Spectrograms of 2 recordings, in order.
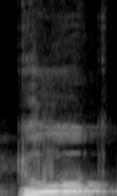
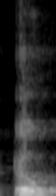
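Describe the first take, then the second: First: The vowel is long and pushed. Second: The vowel is short and light. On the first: The speaker calls it wrong. "टुक में टूक तो नहीं बोलते" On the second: The speaker calls it right. "हम टुक बोलते हैं ना, तो लाइट"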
